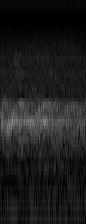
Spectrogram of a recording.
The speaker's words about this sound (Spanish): deja que pase la ambulancia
